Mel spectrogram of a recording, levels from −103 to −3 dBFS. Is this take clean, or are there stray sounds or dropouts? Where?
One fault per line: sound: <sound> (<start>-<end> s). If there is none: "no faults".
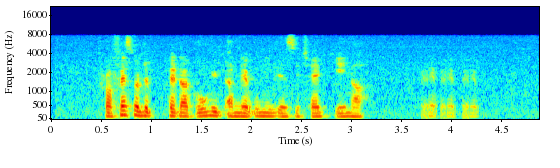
sound: laugh (3.7-4.3 s)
